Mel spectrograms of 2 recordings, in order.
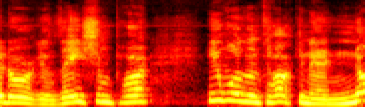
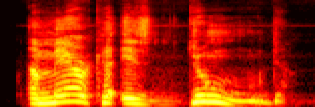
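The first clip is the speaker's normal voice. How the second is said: normal talking voice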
